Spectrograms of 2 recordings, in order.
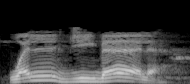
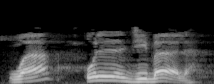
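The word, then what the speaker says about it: والجبال: Ketika disambung, maka alif yang berkepala shad tersebut tidak dianggap atau yang kita kenal hamzah wasal. Wal jibala, langsung wal jibala. Jangan membacanya wal wa ul jibala. Ini kurang tepat.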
